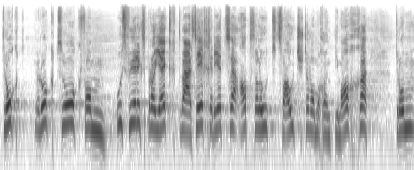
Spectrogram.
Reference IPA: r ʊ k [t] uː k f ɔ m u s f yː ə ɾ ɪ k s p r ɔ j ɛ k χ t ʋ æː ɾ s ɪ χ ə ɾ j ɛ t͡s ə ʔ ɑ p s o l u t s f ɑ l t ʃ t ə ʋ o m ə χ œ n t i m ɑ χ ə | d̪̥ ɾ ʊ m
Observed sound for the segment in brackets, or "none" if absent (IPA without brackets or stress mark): t͡s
